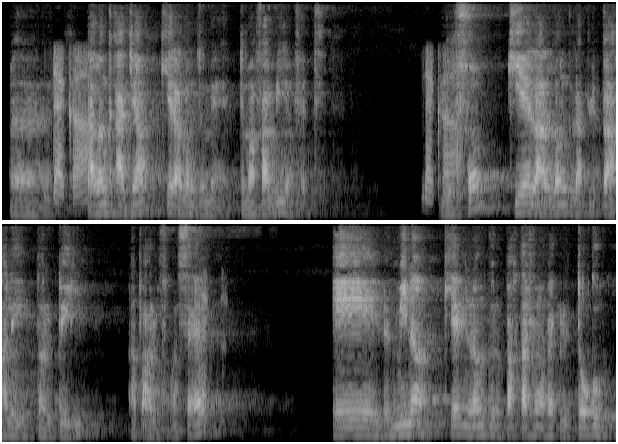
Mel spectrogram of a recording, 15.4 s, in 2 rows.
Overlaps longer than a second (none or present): none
